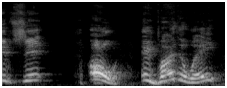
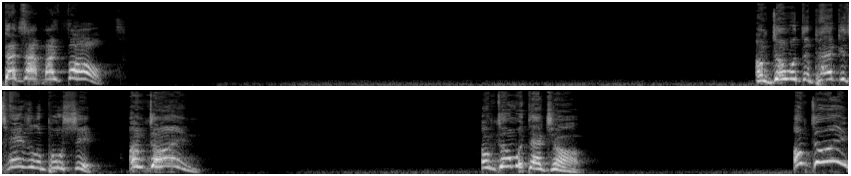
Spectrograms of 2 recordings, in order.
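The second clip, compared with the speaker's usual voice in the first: angry, frustrated, fed-up venting rant; 4 semitones higher than usual. Venting frustration at the package handler job: angry yelling. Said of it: "I'm like angry and just yelling".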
